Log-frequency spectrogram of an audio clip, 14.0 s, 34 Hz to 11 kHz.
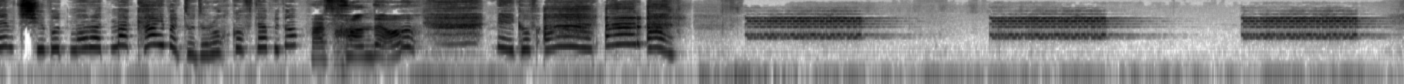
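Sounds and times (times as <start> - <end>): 
speech: 0.0 - 6.9
electronic telephone ringing: 7.5 - 9.1, 9.9 - 11.6, 12.4 - 14.0.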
